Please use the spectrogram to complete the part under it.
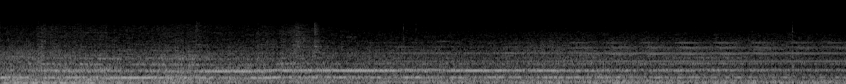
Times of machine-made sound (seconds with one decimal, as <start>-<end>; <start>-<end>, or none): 2.7-3.2; 4.3-6.5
